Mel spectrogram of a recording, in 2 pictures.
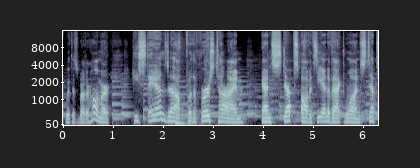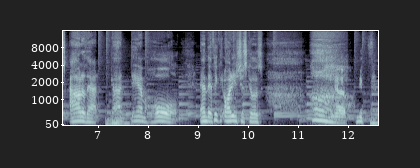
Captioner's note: sigh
